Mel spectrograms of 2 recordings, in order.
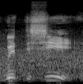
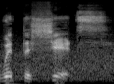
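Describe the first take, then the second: First: The last word ends without an s sound. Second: The last word ends with an s sound. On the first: The speaker calls it right. "It's with the shit" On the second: The speaker calls it wrong. "It's not with the shits. It's not pronounced with the shits"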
